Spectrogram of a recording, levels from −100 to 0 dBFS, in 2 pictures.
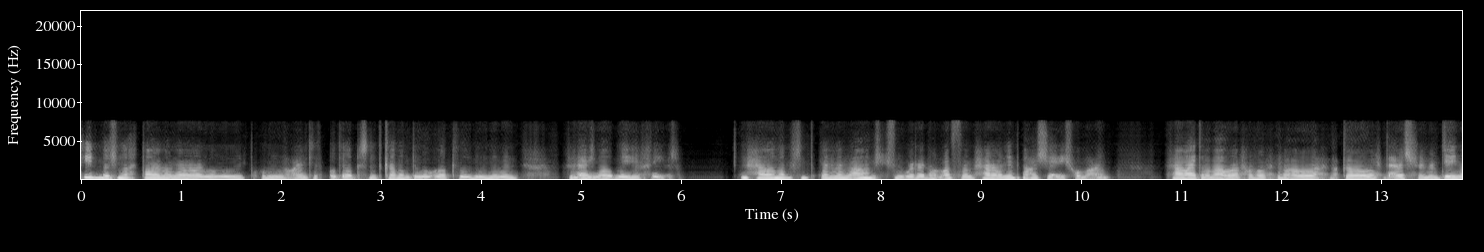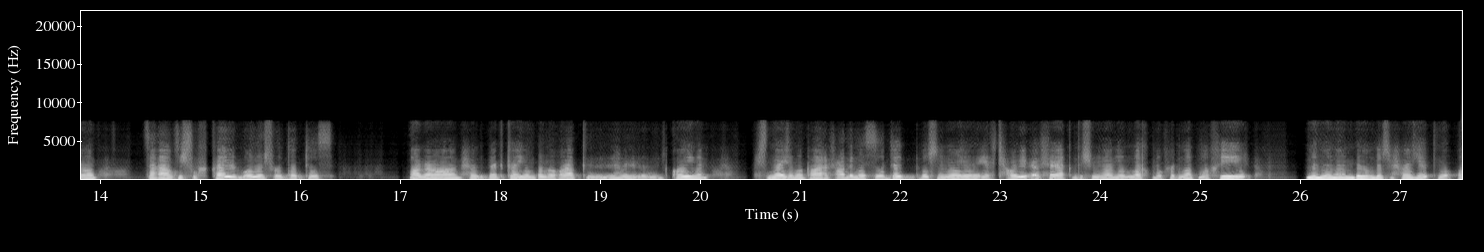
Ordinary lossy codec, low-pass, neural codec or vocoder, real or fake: none; none; codec, 16 kHz, 0.5 kbps, FreqCodec, smaller model; fake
